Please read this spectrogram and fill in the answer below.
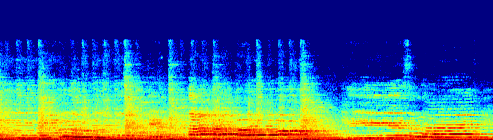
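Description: A Christian song playing: singing voices carrying a melody over a steady instrumental backing.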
